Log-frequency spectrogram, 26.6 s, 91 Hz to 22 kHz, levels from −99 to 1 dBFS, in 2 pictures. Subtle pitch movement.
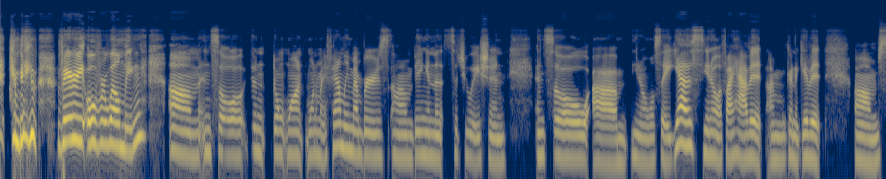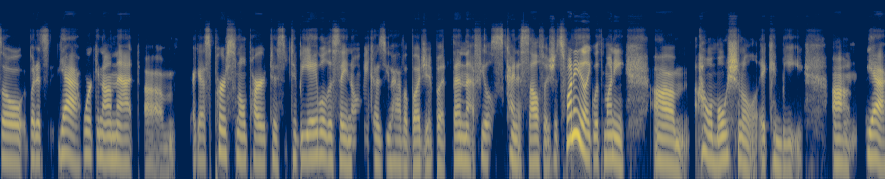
No: average, 3.4 semitones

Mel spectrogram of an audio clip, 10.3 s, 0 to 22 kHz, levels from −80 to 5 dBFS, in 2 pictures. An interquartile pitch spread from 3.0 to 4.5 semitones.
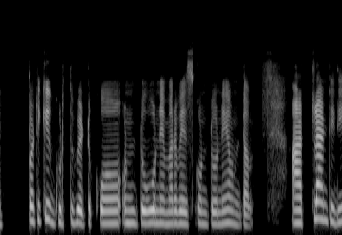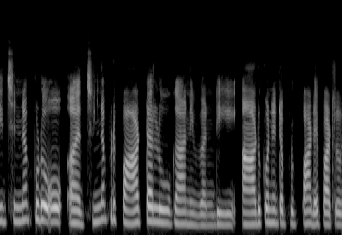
Yes: average, 3.3 semitones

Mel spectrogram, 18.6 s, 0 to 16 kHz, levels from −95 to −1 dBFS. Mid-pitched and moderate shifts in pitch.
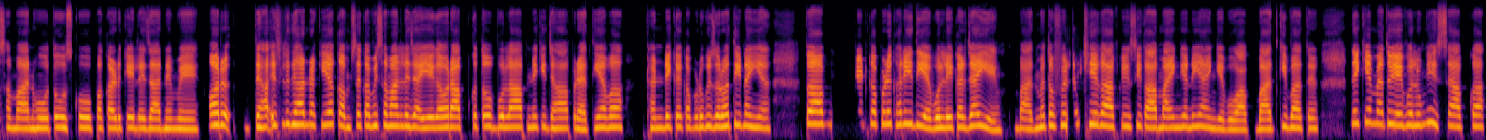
No: very high, 260 Hz; average, 3.4 semitones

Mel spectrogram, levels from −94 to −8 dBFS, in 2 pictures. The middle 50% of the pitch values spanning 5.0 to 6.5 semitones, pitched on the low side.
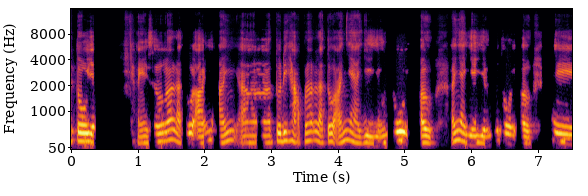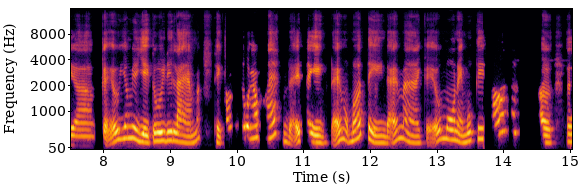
No: average, 5.3 semitones; high, 210 Hz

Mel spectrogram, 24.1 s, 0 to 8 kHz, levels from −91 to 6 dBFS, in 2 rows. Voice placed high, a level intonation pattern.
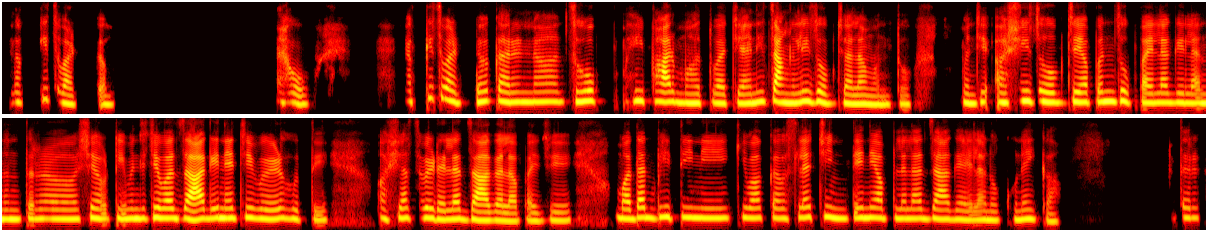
Yes: high, 215 Hz; narrow, 2.2 semitones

